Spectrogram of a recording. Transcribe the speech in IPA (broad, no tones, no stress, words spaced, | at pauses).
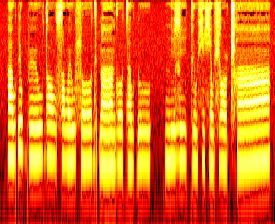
awɗɪw bøːwdɔːwsˤɪw øw ɬoːdɪ ɓãːɡoːtaw ɗu | niɮiː kɪwçɛçawɕɔː ʈ͡ʂʰãː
